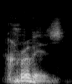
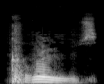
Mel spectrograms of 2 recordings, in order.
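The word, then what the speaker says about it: Cruwys: her maiden name i always thought it was cruz but debbie says on here it's pronounced cruz an anglo-saxon surname which first appeared in north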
